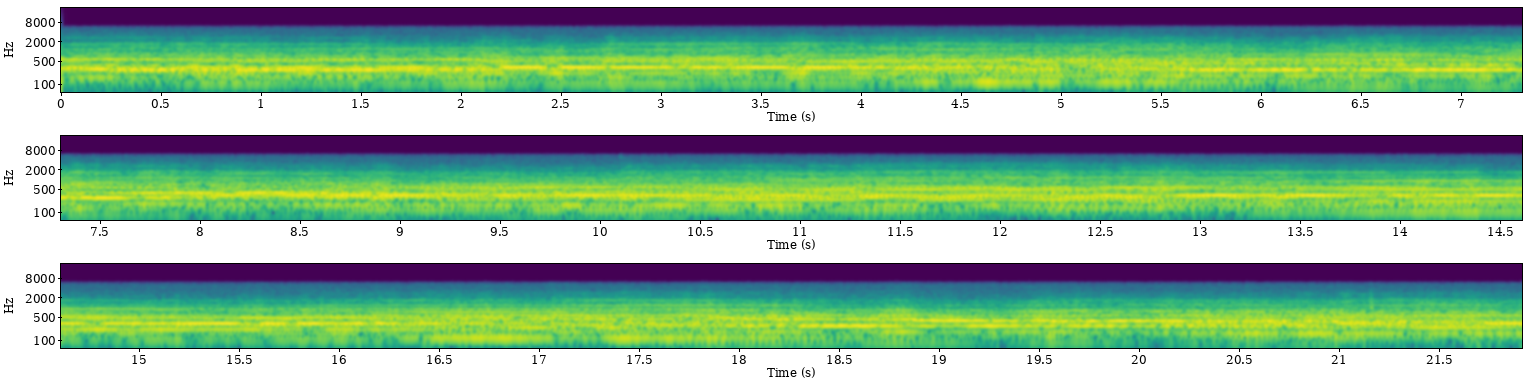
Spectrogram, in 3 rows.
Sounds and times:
Music: 0.0s - 21.9s.

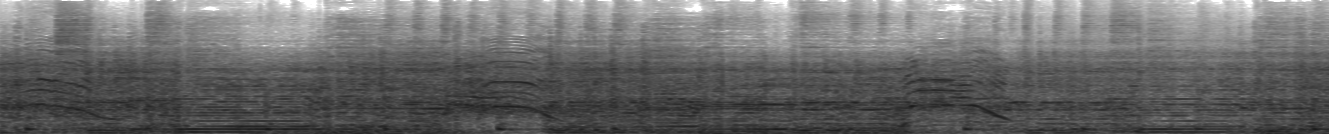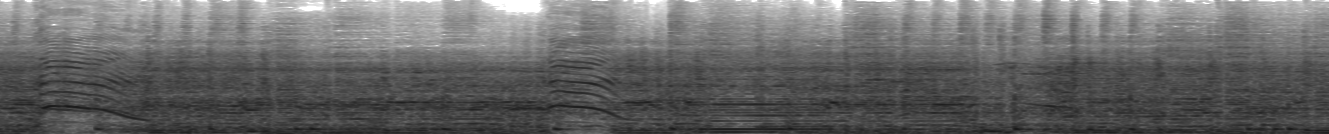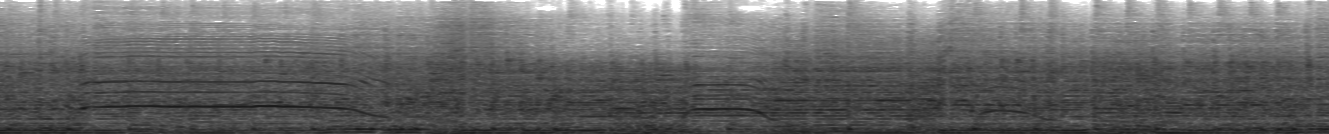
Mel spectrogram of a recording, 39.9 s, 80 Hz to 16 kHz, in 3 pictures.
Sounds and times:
Music: 0.0s - 39.8s.

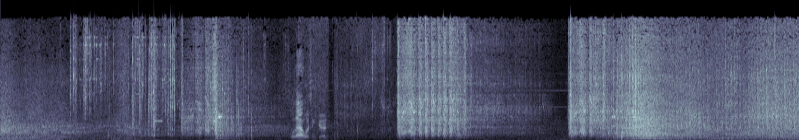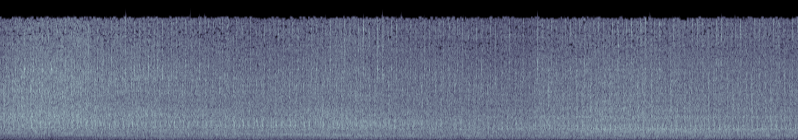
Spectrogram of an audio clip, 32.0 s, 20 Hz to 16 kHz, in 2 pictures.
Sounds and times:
Engine: 0.0s - 5.7s, 7.4s - 31.9s
Car: 0.0s - 5.8s, 6.7s - 31.9s
Speech: 5.8s - 6.6s.

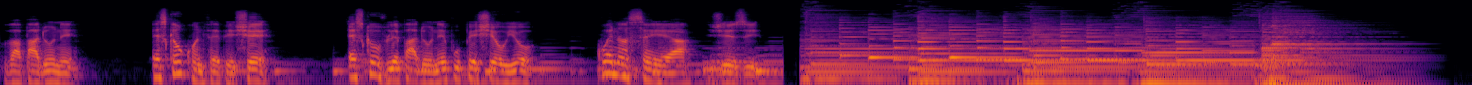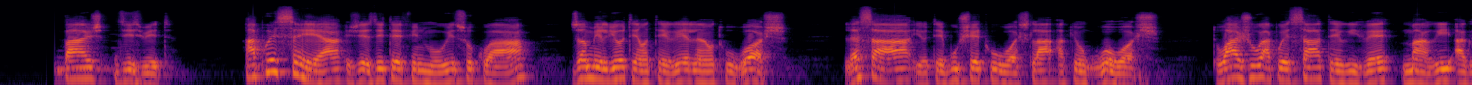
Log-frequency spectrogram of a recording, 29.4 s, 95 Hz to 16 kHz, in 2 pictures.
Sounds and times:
Speech: 0.0s - 0.9s, 1.5s - 2.8s, 3.4s - 5.4s, 6.0s - 7.7s, 15.3s - 16.5s, 17.2s - 22.6s, 23.2s - 29.4s
Music: 2.0s - 14.5s.

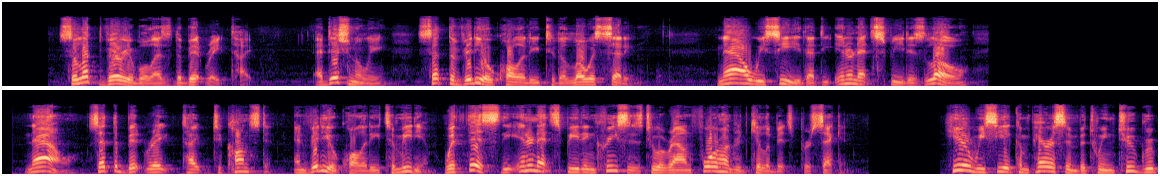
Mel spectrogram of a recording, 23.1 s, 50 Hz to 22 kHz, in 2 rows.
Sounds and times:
Speech: 0.6s - 2.5s, 3.1s - 6.4s, 7.2s - 9.7s, 11.8s - 20.1s, 21.0s - 23.1s.

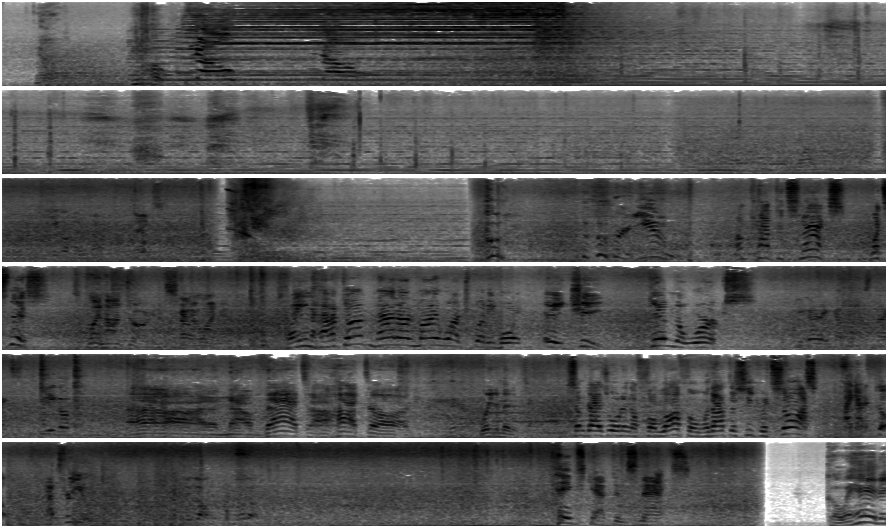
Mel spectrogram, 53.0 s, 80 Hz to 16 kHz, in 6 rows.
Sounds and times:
Speech: 29.3s - 45.2s, 49.7s - 51.1s, 52.5s - 53.0s.

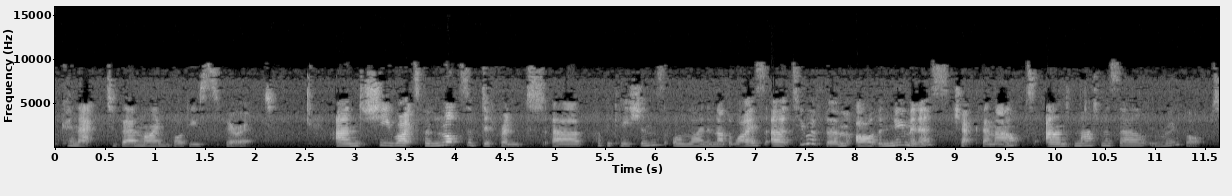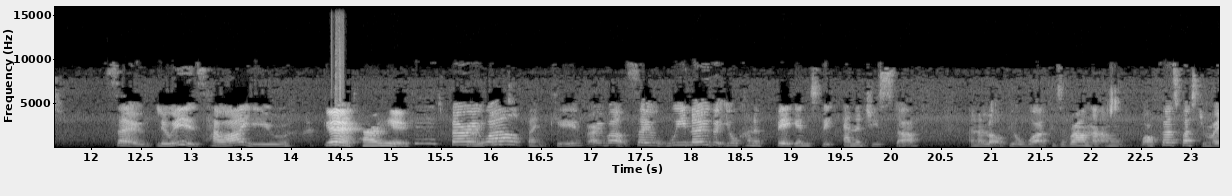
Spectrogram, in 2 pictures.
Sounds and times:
Speech: 0.0s - 2.2s, 2.8s - 23.2s.

